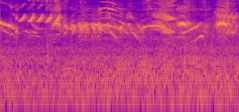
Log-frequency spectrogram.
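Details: At a Towa Towa bird singing competition at Guyana National Stadium, a Chestnut-bellied Seed-Finch sings a fast, warbling run of sweet twittered notes while its songs are counted aloud, with a few clear high whistles near the end over a low rumble.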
